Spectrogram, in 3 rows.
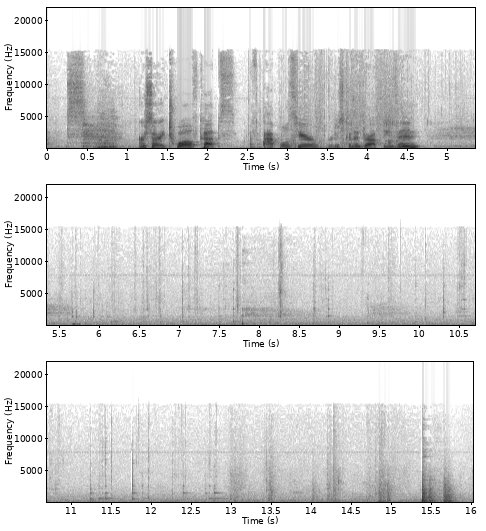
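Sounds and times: spatula scraping metal bowl: 0:09.6 - 0:13.1.

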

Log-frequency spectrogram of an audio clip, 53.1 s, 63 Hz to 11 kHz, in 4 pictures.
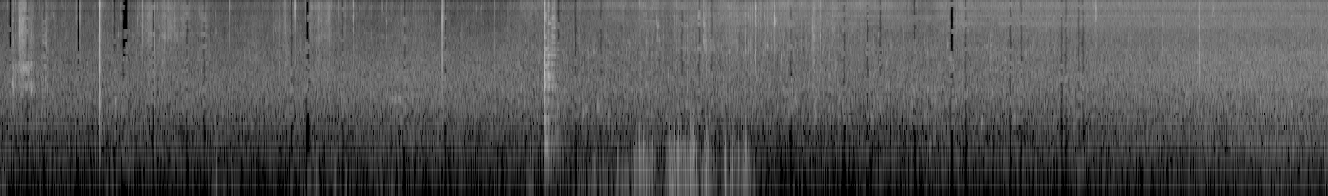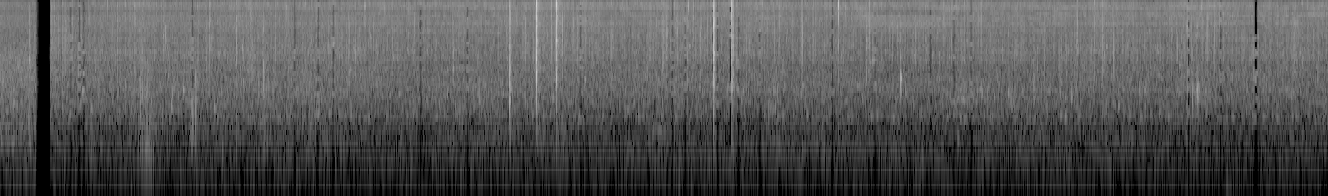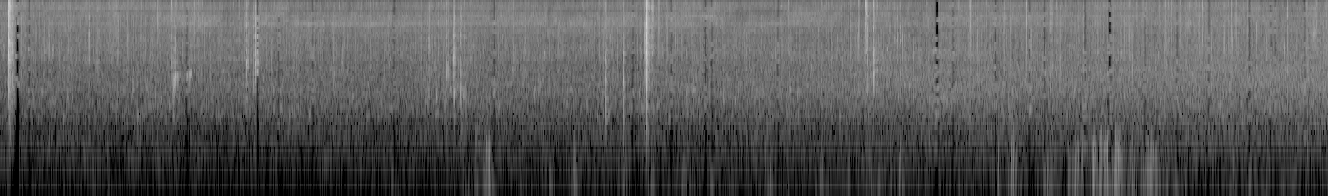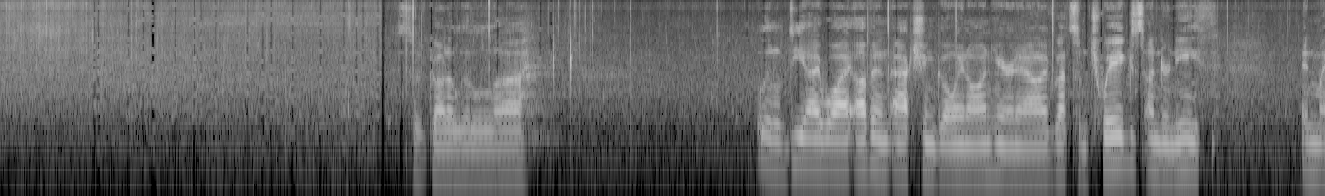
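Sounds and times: campfire crackling and popping: 0:00.0 - 0:53.0.

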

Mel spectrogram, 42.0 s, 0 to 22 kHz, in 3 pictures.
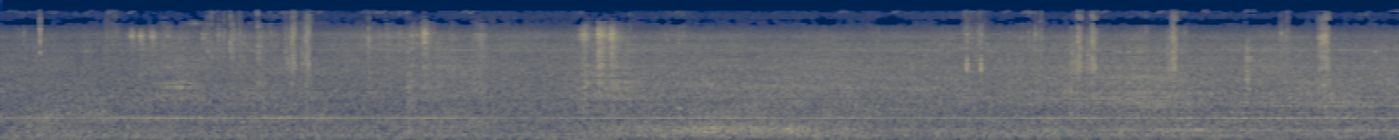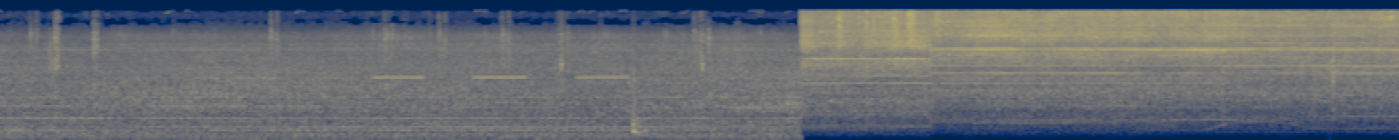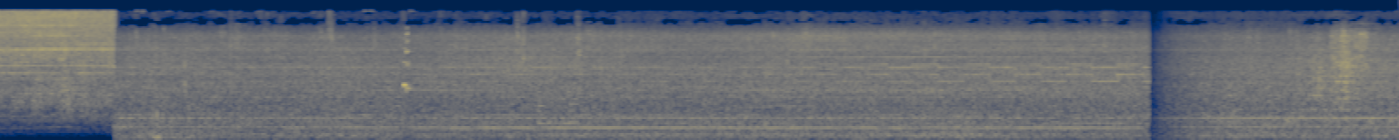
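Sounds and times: aircraft and vehicles humming: 0:00.0 - 0:22.4, 0:28.3 - 0:41.9
high steady whining tones: 0:00.0 - 0:41.9
short beeps: 0:17.7 - 0:20.3.

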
